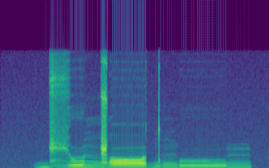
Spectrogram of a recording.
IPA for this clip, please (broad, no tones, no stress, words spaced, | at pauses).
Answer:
d͡ʑʊ ŋ͡ǁɔd ŋum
